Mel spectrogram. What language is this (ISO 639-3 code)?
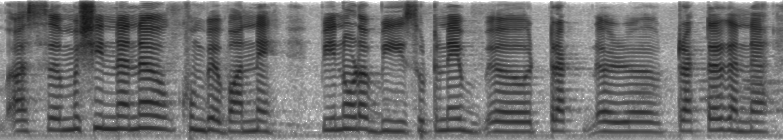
doi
